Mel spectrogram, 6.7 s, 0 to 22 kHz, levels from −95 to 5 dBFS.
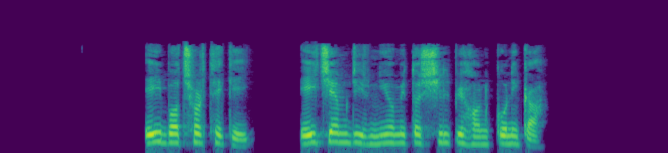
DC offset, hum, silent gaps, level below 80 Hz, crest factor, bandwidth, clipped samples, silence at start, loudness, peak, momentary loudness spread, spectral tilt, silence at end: under 0.1%; none; 2.55-3.00 s; -64 dBFS; 18 dB; 8 kHz; under 0.1%; 1.45 s; -17 LUFS; -2 dBFS; 10 LU; -3 dB/octave; 1.3 s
